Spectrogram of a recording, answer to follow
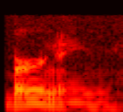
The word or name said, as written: burning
